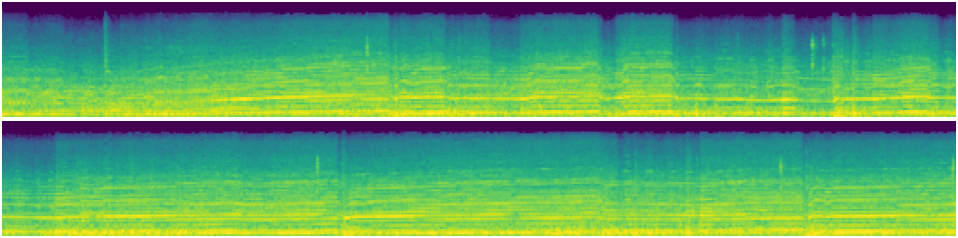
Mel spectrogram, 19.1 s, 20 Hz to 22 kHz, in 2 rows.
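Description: A GR3 race car engine in Gran Turismo Sport on the Autopolis track roars continuously, its pitch climbing and dropping through gear shifts, with brief cuts between revs, loud and close throughout.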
